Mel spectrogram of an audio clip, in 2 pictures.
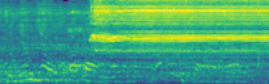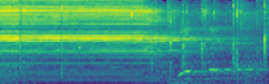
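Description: A referee blows a long, shrill whistle in a large echoing hall.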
